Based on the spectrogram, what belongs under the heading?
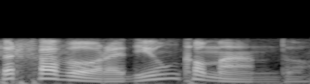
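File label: Italian please say a command, Voice Sounds; Samsung SGH-i310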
